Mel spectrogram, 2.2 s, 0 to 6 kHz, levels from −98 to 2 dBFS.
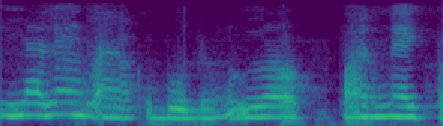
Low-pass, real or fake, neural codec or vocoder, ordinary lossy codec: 5.4 kHz; fake; codec, 16 kHz in and 24 kHz out, 0.6 kbps, FireRedTTS-2 codec; AAC, 48 kbps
